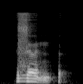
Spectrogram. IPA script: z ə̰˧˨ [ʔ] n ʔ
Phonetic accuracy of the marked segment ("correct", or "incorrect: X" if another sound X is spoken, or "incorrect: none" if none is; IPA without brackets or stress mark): incorrect: none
